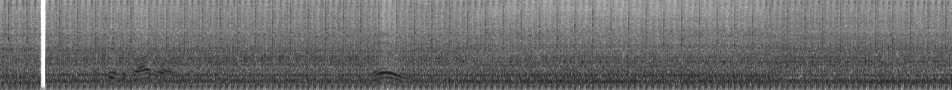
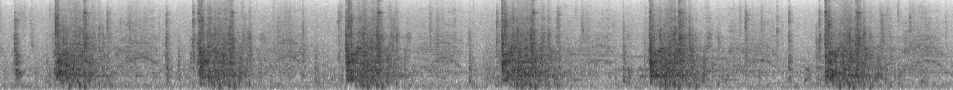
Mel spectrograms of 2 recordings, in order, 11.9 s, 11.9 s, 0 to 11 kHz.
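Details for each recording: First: Troy-Bilt 12AV566N011 mower after its carburetor bowl and main jet were cleaned and gas was flushed through the needle valve. It holds a steady, even buzz with no surging or misses: normal running. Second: Troy-Bilt 12AV566N011 lawnmower with no primer and an automatic choke, history unknown: repeated rope pulls about every two seconds that never catch; the float bowl was overflowing, tapping it stopped it, and the carburetor is filthy with a sticking needle valve.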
